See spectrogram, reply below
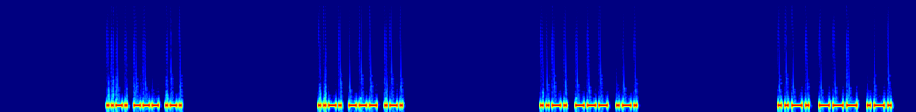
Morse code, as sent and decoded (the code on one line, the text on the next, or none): ..-. --- .-. / ..-. --- .-. / ..-. --- .-. / ..-. --- .-.
FOR FOR FOR FOR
